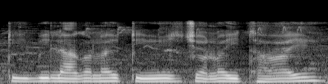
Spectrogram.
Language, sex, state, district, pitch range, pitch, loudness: Bajjika, male, Bihar, Vaishali, 135-145 Hz, 140 Hz, -13 LUFS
